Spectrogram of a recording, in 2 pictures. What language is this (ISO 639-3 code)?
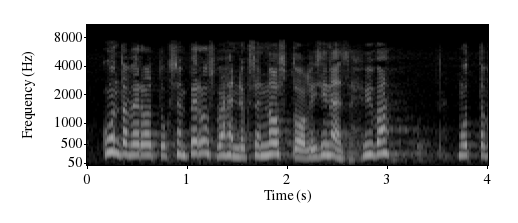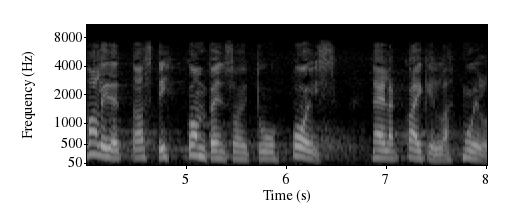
fin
